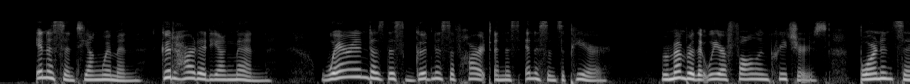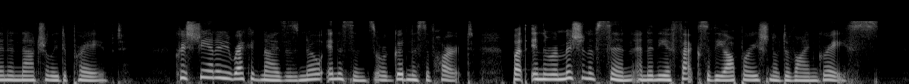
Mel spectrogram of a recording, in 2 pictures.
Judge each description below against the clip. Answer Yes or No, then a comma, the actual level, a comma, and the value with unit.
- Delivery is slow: No, average, 175 wpm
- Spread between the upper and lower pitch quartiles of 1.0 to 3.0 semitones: No, average, 4.2 semitones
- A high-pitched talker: Yes, high, 220 Hz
